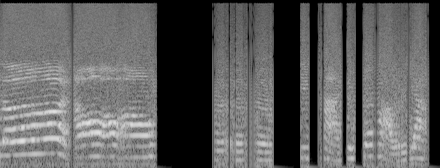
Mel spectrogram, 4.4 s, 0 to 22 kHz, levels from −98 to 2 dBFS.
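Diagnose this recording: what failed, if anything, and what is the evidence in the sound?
Grainy, gritty distortion runs through the whole speech, tracking the sound and thickening on quieter passages, with the softest moments sputtering or cutting to silence. Low bit depth without dither at sample-format conversion is the likely cause: roughly 4-bit rounding leaves error only about 10 dB below the signal.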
